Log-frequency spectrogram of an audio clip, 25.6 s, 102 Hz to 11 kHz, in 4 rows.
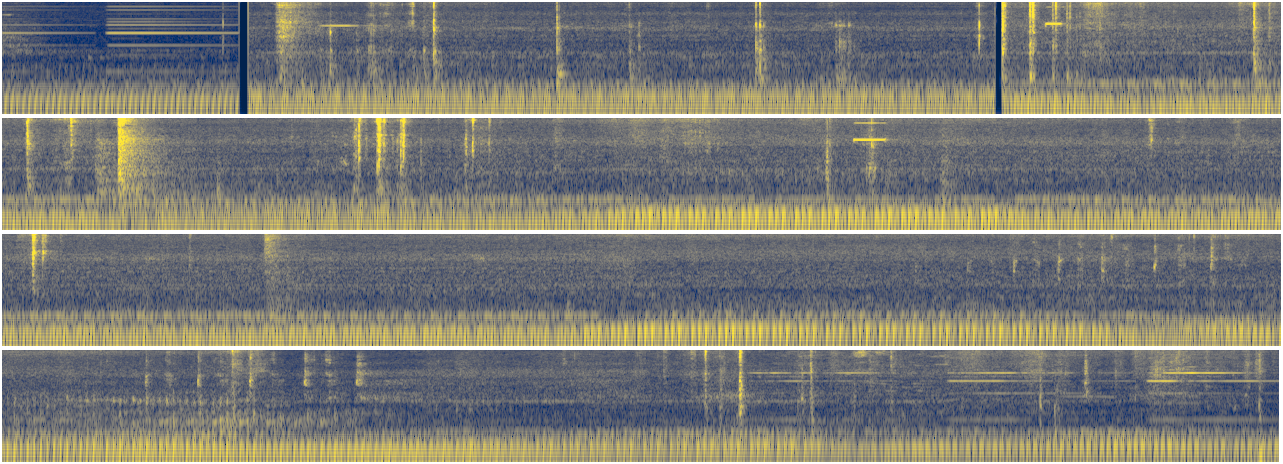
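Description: An Audi B5 A4 car drives along a road, its steady engine drone and tyre rumble filling the cabin, with the pitch rising and falling gently as it accelerates and eases off.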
